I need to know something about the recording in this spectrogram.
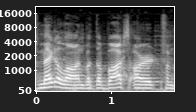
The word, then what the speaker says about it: Megalon: mega no but it's megalon but the box art from japan mega ron the l is not pronounced you know in japanese so they literally wrote our mega ron so i love it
